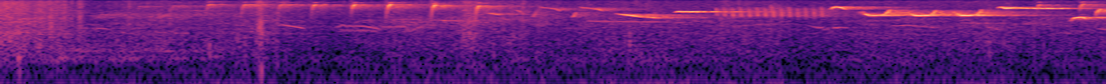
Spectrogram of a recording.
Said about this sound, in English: Quite yellowy green, quite a big warbler. Oh. That'll be about the best ever recording of wood warblers I'll ever get.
